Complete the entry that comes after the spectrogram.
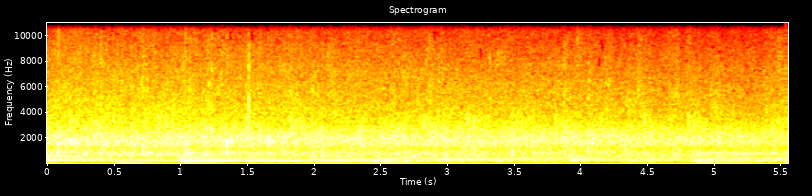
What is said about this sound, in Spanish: Alguien déle un fuerte aplauso a ese Dios misericordioso.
